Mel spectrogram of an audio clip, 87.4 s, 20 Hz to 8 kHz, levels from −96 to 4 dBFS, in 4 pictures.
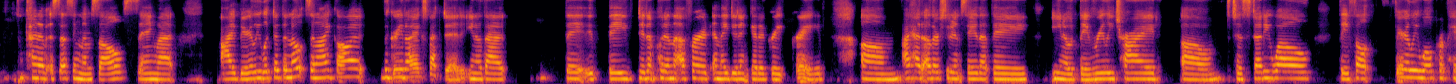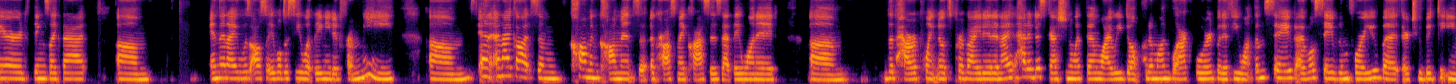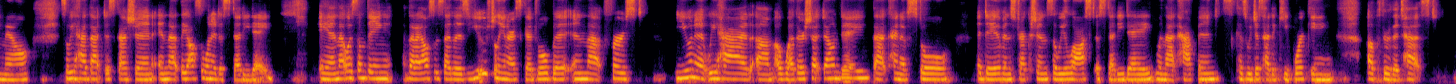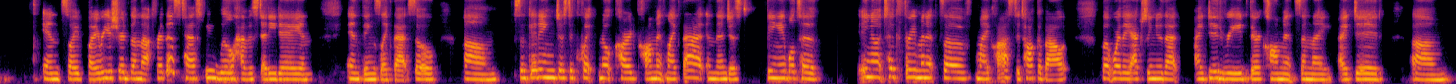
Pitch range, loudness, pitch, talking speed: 200-230 Hz, -17 LUFS, 215 Hz, 180 wpm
